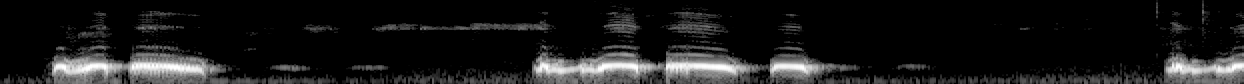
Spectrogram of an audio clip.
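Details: Spotted dove calling to stimulate birds: low, soft coo phrases of two or three notes, a quick warbled opening then a drawn-out falling coo, repeated after roughly three-second silences, with no other sounds.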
